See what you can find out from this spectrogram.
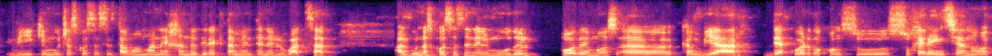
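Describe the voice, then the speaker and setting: A middle-aged man, non-native in Spanish, with a Mexico City accent tinged by Buenos Aires Spanish, teaching a seminar in a relaxed, conversational way full of hesitations and tag questions, over a video call. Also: a little high. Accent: Mexico City Spanish with some Buenos Aires Argentine. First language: not Spanish. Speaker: seminar instructor. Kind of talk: live online lecture. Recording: slightly dull lo-fi video call audio.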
